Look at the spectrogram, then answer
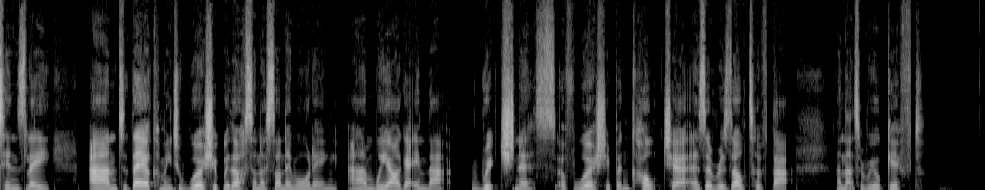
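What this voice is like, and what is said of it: Mixed English accent with Kent traces. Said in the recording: “my dodgy accent, which moves around all over the place because I've moved around ... There is a lot of traces in that accent ... there is a lot going on with this accent ... There's a lot of Kent in there.”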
